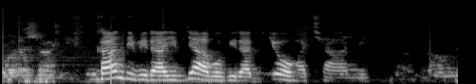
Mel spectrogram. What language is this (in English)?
Kinyarwanda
